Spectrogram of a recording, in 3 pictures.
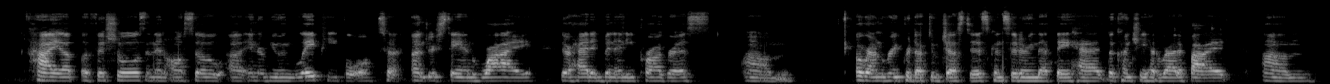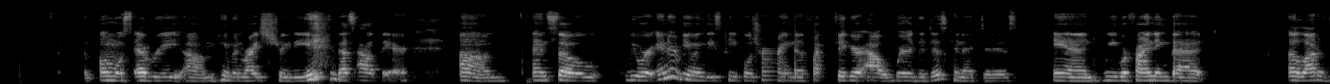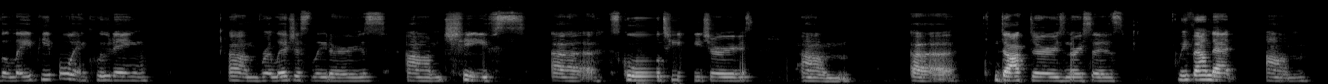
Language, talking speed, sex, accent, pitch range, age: English, 125 wpm, female, American, 165-185 Hz, 20-39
